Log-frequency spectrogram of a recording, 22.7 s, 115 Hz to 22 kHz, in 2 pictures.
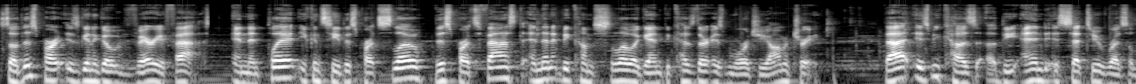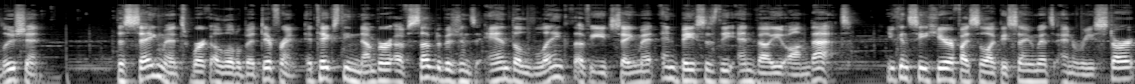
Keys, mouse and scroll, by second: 2.0 space, 4.8 space, 5.0-5.3 scroll down 2, 5.3-8.6 shift+middle drag, 8.6-8.9 scroll up 3, 8.9-11.7 shift+middle drag, 11.7-12.1 drag, 12.4-15.4 drag, 19.6-21.7 drag, 21.7 space.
